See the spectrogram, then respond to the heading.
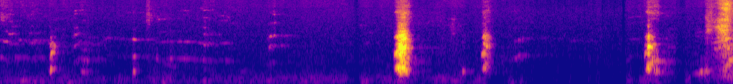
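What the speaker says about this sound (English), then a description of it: "You can hear my dogs tripping because the Walmart person's here dropping off the groceries." Several dogs bark indoors at a grocery delivery person arriving, a few sharp barks and yips spaced apart over quiet room tone, loudest near the middle and end.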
